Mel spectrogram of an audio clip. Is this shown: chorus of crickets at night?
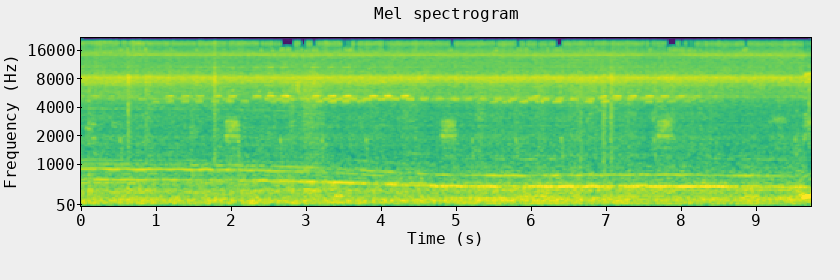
yes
